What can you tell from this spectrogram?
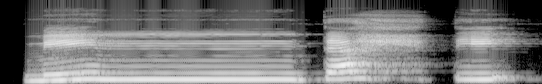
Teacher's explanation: تجری من، اب یہاں پہ نون ساکن بعد تا آ رہا ہے تو یہاں پہ بھی آپ نے اخفا کرنا ہے۔ من تحتی، ہا پہ ہم ہمس کر رہے ہیں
